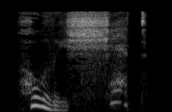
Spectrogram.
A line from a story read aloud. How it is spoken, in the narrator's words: I whisper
